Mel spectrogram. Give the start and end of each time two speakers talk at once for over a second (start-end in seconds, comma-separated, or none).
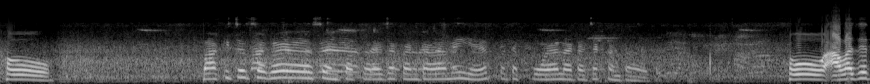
2.3-3.7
